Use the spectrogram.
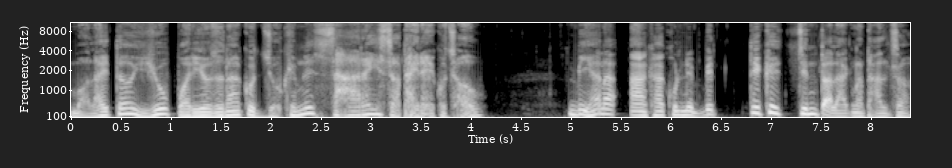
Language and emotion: Nepali, fearful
